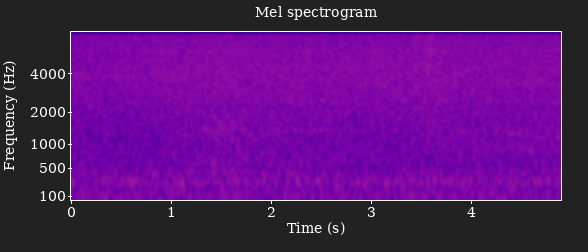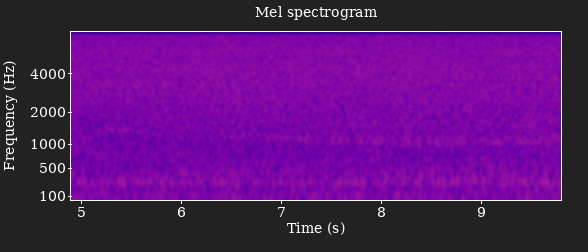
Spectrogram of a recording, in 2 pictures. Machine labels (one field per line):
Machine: fan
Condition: abnormal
